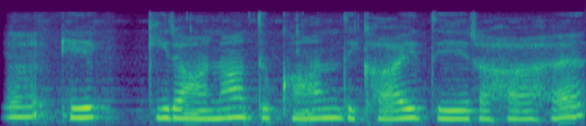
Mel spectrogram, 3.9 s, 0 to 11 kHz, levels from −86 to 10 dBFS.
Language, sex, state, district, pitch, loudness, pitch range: Hindi, female, Uttar Pradesh, Lalitpur, 230 Hz, -16 LUFS, 215-245 Hz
